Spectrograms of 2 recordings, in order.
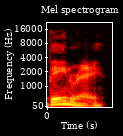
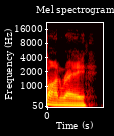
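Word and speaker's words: Baenre: Jarlaxle Bane Ray. – That's right. It has a pronunciation guide. And I found out that it's not Bon Ray.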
